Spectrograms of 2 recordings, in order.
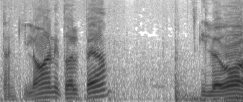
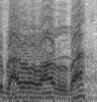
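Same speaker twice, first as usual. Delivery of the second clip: louder mock gibberish instructions; unintelligible examiner; 4 dB louder than usual. Examiner giving instructions he cannot understand, imitated gibberish. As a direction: blurt it like garbled orders. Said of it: "nomás le entiendo".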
